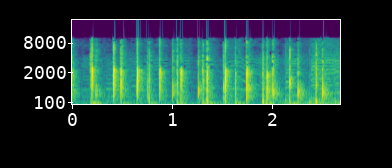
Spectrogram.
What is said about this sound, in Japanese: 拍手、イエイ。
